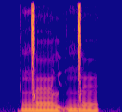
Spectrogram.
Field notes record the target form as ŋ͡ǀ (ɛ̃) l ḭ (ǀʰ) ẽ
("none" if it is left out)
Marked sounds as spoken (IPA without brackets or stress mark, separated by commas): ɛ̃ː, ŋ͡ǀ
